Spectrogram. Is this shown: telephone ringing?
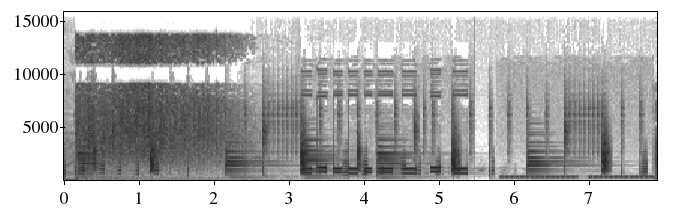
yes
